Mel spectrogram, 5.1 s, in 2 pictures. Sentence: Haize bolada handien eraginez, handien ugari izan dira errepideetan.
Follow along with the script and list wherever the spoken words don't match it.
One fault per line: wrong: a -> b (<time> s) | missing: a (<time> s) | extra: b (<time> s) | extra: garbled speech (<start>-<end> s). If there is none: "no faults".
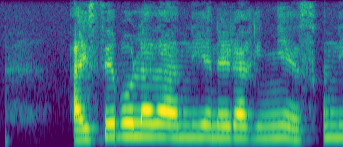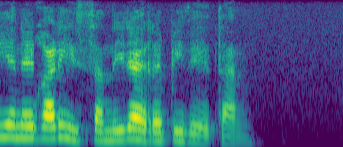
no faults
